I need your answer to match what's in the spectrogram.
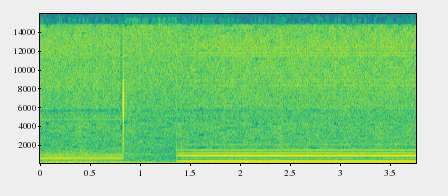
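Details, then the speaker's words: Samsung Galaxy S4 hidden service menu (*#0*#) low-frequency earpiece test, camera near phone: faint hiss then clean steady low tone holding evenly; earpiece working properly. "Now this tests the frequency of sound coming through the earpiece that we have here. So as the camera is slightly closer to the device, hopefully you can hear this."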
